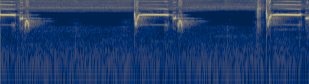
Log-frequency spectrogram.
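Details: Prinia singing in the 'ngalun' manner, with three close phrases of buzzy onset, level piercing whistle and rough lower ending. Silence falls between them.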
